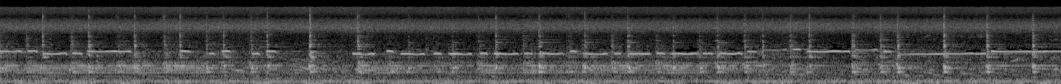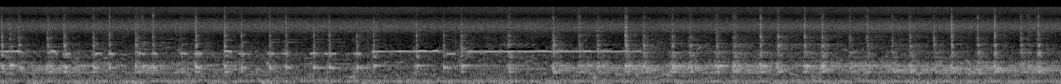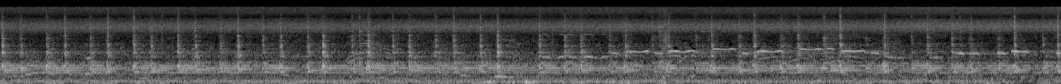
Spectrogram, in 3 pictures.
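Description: Shamisen and ocarina playing a Japanese folk tune. The ocarina carries a clear single-note melody that steps from note to note over the plucked shamisen, drops out for several seconds past the middle, then comes back.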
